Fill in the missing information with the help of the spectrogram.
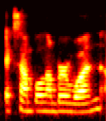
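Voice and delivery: ordinary talk, nothing marked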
